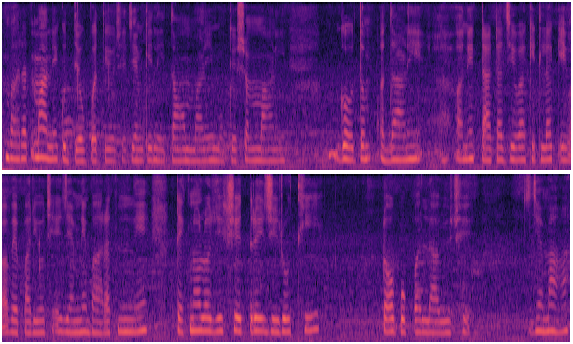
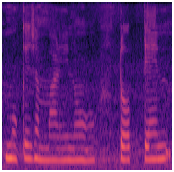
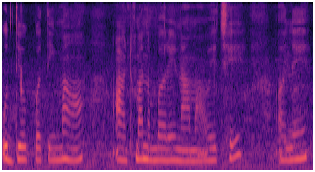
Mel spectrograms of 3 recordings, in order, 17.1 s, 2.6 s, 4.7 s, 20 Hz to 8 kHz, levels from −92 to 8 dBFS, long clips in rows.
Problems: none marked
